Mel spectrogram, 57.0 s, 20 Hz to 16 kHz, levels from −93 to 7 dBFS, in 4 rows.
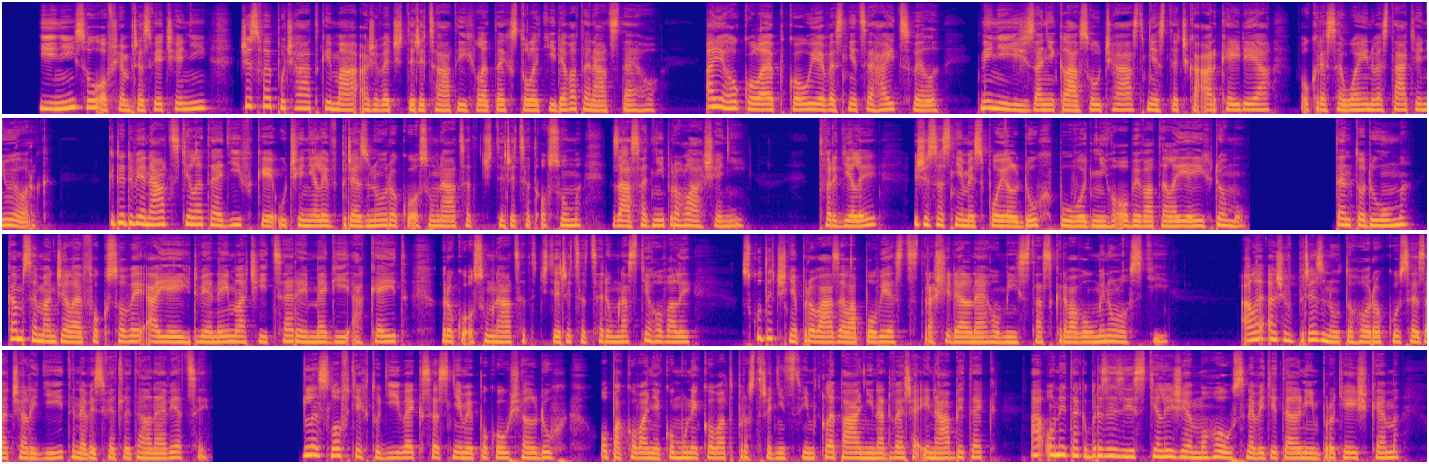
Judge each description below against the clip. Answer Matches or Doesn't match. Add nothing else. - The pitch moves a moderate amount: Doesn't match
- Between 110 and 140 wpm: Matches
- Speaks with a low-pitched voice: Doesn't match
